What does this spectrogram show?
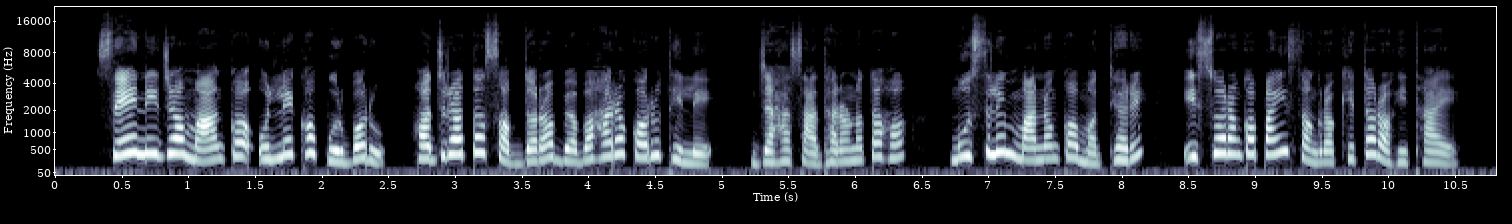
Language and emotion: Odia, neutral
